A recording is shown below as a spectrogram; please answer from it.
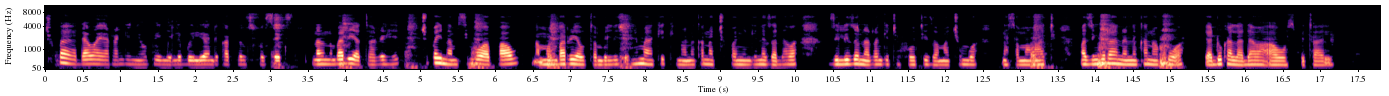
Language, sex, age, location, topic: Swahili, female, 18-24, Kisumu, health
